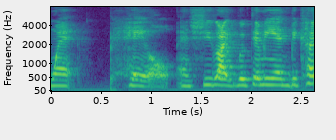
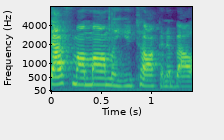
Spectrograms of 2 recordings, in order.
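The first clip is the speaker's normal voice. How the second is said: ordinary talk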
